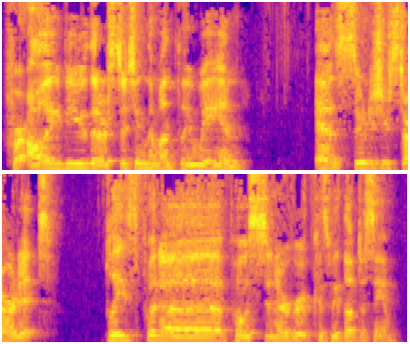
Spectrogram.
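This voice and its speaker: A woman's voice: medium pitch, fairly even intonation, normal speed, a little mellow, far from the mic. Friendly woman co-host, a bit frazzled. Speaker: co-host of a cross-stitch video show. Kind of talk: casual chat, announcements and sign-off.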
